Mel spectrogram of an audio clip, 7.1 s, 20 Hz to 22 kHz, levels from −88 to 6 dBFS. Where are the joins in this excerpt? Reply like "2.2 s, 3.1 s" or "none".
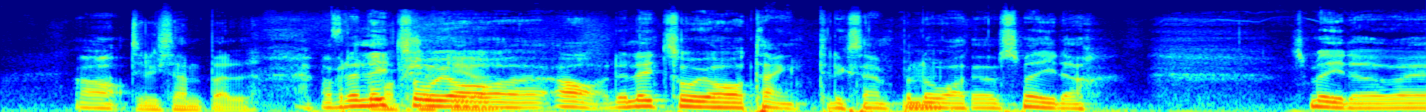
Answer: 4.9 s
